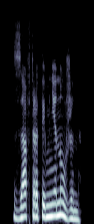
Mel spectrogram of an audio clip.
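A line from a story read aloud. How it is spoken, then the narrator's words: Gloomy mutter. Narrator (Russian): хмуро пробурчал он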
